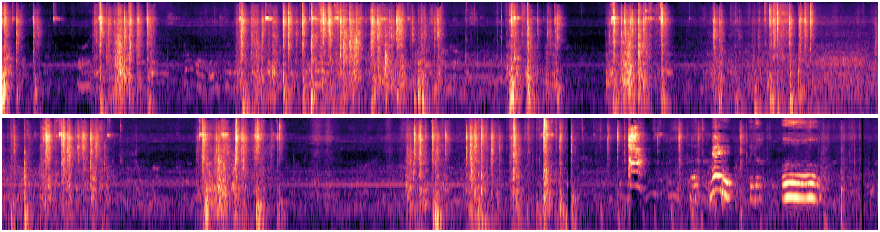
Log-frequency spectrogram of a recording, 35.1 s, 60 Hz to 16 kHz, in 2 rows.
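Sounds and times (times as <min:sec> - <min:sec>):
dog claws clicking on wooden floor: 0:14.2 - 0:16.4.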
